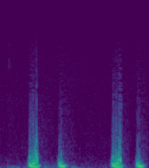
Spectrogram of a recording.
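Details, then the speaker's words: Simulated heart sounds with an early systolic ejection click after the first heart sound, a pulmonic ejection sound, compared with a single first sound. "okay so uh the pulmonic ejection sounds pulmonic ejection sound compared to the single first sound single first sound pulmonic ejection sound"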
